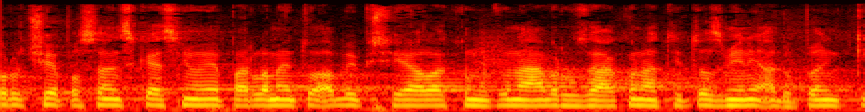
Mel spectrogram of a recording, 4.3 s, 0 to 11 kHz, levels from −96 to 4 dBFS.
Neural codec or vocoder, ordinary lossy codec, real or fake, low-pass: none; MP3, 48 kbps; real; 9.9 kHz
